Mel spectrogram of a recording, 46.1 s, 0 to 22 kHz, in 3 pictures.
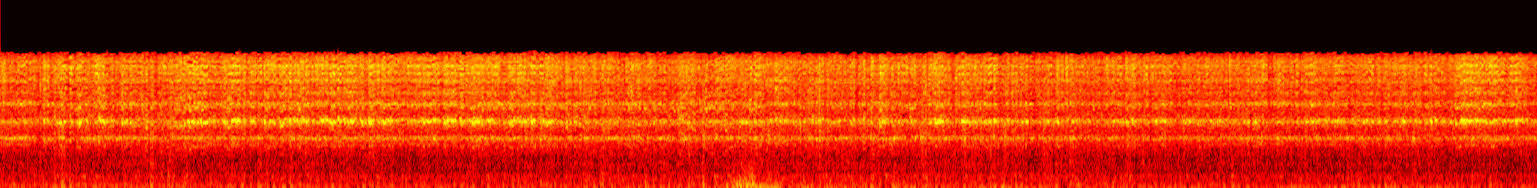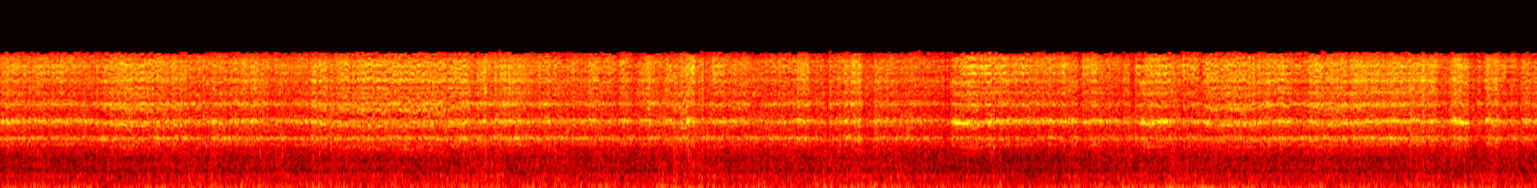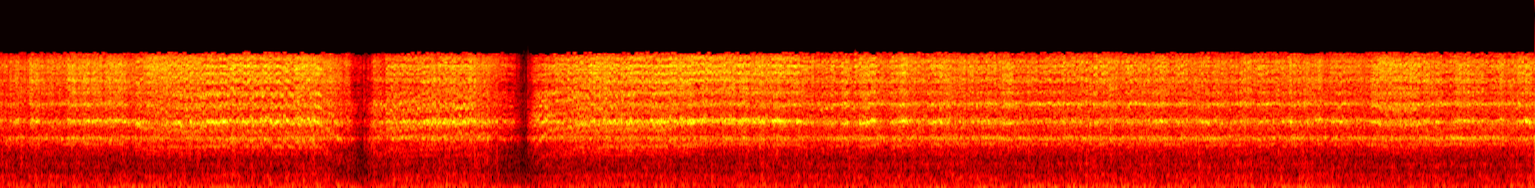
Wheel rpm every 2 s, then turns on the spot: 220, 230, 230, 210, 230, 230, 230, 230, 230, 220, 230, 240, 230, 230, 230, 230, 200, 130, 170, 230, 230, 230, 230.
none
